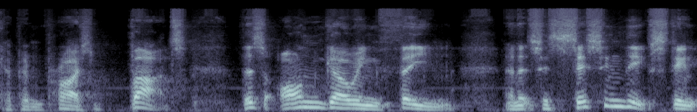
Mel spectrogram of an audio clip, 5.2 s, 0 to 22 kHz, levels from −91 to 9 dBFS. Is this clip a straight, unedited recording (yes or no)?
yes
